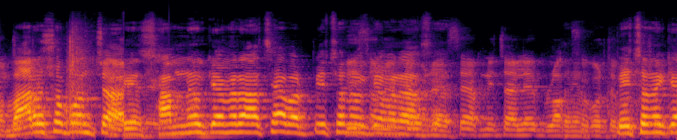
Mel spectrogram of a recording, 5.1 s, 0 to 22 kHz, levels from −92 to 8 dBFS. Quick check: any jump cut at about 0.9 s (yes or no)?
yes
